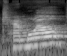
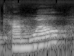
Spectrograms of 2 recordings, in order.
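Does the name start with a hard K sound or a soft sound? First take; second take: soft; hard K. First: The name starts without a hard K sound. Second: The name starts with a hard K sound. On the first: "some people pronounce it Ch- Chamuel" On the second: "I've always pronounced it as like a K"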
